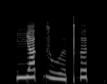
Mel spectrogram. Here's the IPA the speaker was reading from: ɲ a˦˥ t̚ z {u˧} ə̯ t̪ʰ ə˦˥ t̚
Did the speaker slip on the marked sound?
yes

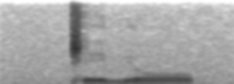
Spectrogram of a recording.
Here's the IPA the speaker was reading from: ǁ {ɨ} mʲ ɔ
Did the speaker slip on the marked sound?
yes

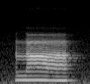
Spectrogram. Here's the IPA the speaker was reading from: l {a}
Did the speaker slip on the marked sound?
no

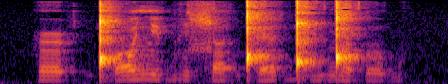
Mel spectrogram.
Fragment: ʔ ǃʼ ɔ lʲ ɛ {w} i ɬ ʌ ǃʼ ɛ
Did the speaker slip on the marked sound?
yes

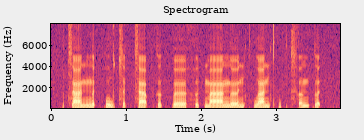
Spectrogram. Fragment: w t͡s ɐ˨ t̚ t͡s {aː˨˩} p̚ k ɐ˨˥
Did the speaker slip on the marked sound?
yes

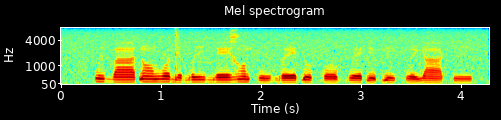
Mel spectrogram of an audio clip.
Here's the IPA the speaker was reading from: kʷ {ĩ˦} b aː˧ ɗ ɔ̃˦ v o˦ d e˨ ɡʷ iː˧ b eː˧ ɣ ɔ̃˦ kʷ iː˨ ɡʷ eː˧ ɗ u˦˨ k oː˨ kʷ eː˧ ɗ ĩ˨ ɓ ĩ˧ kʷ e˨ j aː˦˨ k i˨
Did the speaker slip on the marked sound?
yes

